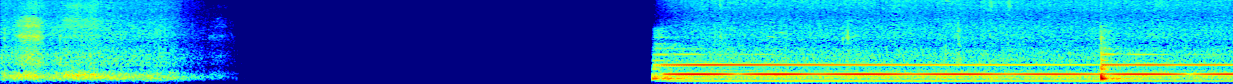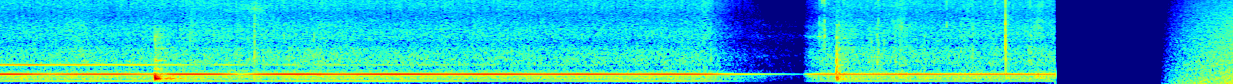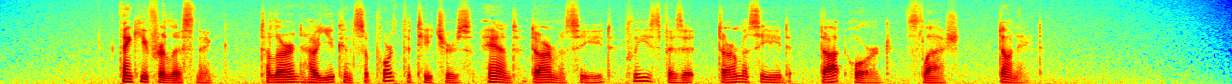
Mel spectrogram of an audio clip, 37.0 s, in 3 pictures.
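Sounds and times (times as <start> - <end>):
meditation bell ringing: 6.6 - 19.3
speech: 25.9 - 35.0.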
